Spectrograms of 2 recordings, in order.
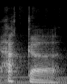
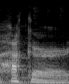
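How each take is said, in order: First: It is said with a Japanese accent. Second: It is said with a plain English accent.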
